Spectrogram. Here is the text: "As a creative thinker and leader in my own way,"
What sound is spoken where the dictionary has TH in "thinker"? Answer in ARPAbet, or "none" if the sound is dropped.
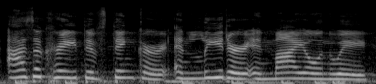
TH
